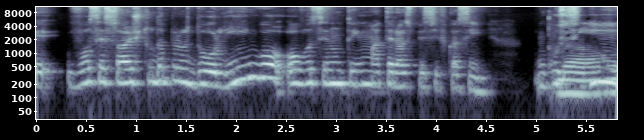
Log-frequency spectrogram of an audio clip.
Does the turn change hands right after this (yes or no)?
yes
